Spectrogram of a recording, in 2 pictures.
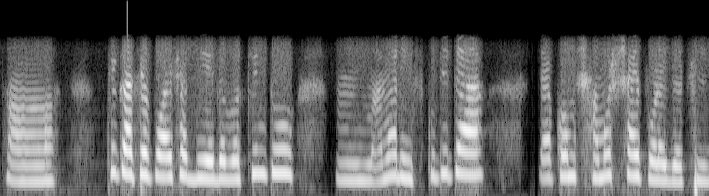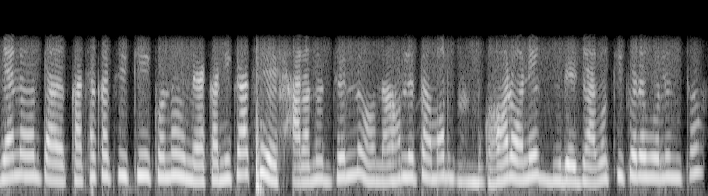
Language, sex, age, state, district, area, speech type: Bengali, female, 45-60, West Bengal, Dakshin Dinajpur, urban, conversation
